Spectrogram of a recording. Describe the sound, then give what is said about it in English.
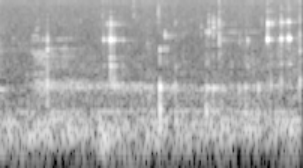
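Several light, bright clinks of glasses touching in a toast, each with a short ringing tone, scattered over a couple of seconds against a quiet rustling background with no talking. “Can we just, like, clink to us?”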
